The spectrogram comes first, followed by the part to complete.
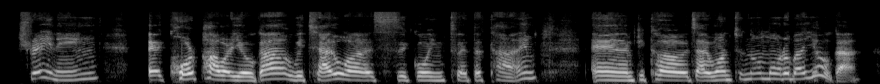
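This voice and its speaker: In a dry, close sound with no echo and a quiet background, a woman with a Korean accent speaks fairly slowly at medium pitch with ordinary pitch variation. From South Korea. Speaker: yoga teacher. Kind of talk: casual interview. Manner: hesitant, many fillers.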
